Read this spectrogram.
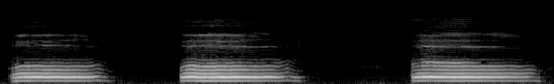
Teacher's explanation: This has a cavernous deep resonating quality because by dropping the back of the tongue and relaxing it you form a large resonating chamber in the rear of the mouth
